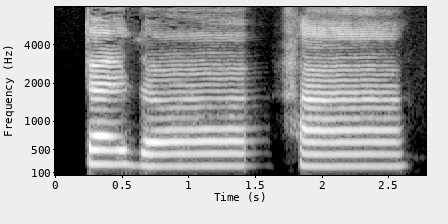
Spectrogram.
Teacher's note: ہا کو نرمی سے ادا کرتے ہیں، گلے سے ادا کرتے ہیں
